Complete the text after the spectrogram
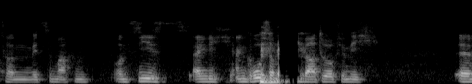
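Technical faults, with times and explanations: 2.76–2.82 s and 3.02–3.06 s, echo leak: The far end's echo canceller likely let through part of what its microphone picked up from its loudspeaker, and that residue was sent back. Each time you hear a delayed copy of the speech trailing the original by 169 ms. The first scrap sits about 10 dB below the direct speech. The second, right after the dip, is about 30 dB down and only a brief ghost.
2.81–3.02 s, speech suppressed in double talk: With both sides talking at once, the echo canceller likely could not tell the near talker from the returning loudspeaker echo, so it attenuated everything it saw. The speech drops sharply, by roughly 35 dB at its deepest, for about a fifth of a second. It sounds like the talker briefly vanishes or cuts out before recovering; the call audio throughout is band-limited, capped at 8 kHz.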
